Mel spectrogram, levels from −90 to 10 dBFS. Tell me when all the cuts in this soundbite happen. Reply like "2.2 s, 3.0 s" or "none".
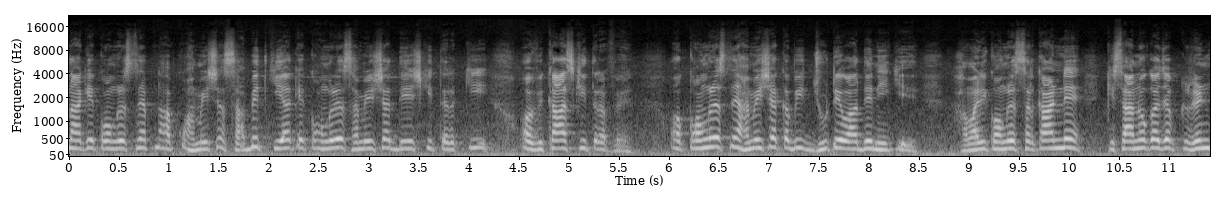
none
